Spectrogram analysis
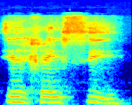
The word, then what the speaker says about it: RSI: Lacan, at the end of his teaching in the 70s, he wrote a seminar called RSI, which pronounced in French is heresy, hérésie, R-A-C, hérésie, heresy.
